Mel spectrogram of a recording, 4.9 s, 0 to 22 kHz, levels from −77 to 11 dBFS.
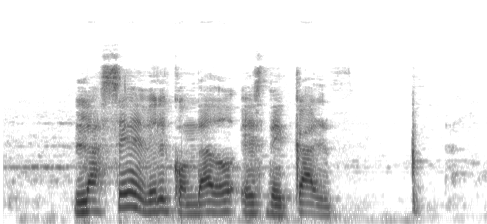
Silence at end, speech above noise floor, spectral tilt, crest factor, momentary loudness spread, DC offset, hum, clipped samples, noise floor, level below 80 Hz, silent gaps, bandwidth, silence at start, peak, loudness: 0.7 s; 42 dB; -5 dB/octave; 14 dB; 15 LU; under 0.1%; none; under 0.1%; -55 dBFS; -52 dBFS; none; 9.6 kHz; 0.3 s; -2 dBFS; -13 LUFS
